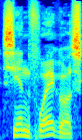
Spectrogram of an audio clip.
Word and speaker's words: Cienfuegos: I can figure out how to say this, Cienfuegos, Cuba.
